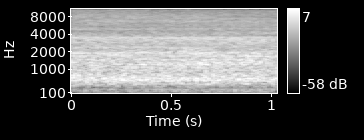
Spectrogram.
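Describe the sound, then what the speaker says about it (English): A household hair dryer runs steadily at close range, a loud continuous broadband whoosh used to warm KTM motorcycle stickers in a cold garage, with no talk over it. "that's going to involve the use of Mrs. ManCam's trusty hairdryer, just so that I can warm these stickers up"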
